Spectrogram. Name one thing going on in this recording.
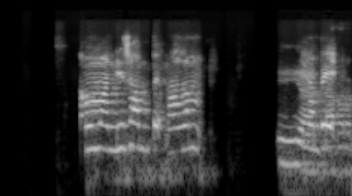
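A young person speaks calmly over an online call.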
